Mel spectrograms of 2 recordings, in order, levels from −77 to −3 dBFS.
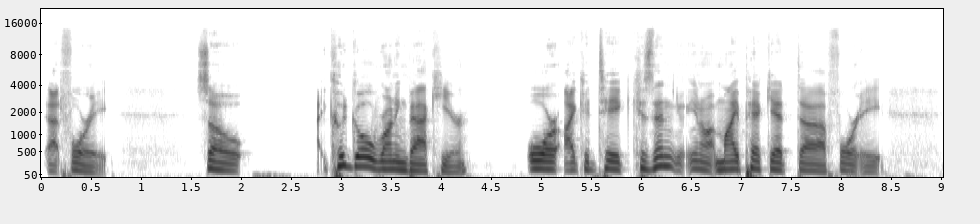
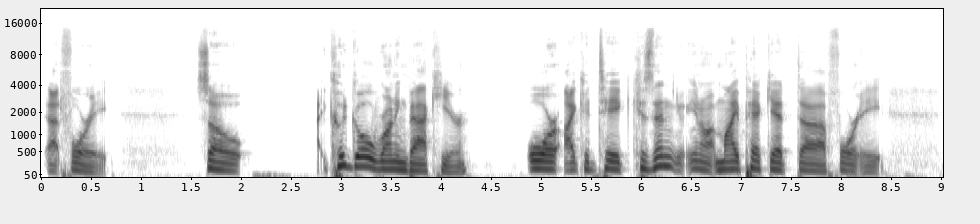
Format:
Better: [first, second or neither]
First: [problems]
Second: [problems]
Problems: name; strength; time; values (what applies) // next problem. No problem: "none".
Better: neither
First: none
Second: none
